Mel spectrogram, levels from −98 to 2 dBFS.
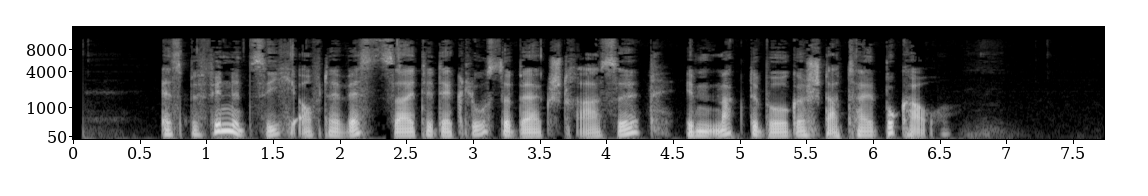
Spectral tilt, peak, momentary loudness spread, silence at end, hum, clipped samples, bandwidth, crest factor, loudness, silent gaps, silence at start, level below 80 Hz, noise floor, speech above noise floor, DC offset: -6.5 dB/octave; -2 dBFS; 7 LU; 1.15 s; none; under 0.1%; 11.5 kHz; 22 dB; -23 LUFS; none; 0.65 s; -40 dBFS; -78 dBFS; 56 dB; under 0.1%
